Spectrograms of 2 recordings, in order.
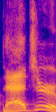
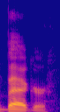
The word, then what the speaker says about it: bagger: Is it badger or bagger? Do we know the pronunciation of that The last bagger, one? right. It's the bagger.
